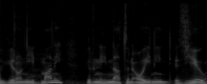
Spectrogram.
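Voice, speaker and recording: A man in a New York accent at a very fast pace, with a dark, mellow tone, fairly even intonation, and a very clean recording with a silent background. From Brooklyn, New York. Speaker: fitness trainer. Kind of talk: casual chat.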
